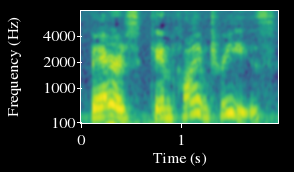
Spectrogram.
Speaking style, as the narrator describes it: Tess quavered

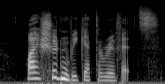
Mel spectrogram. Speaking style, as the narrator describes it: said the boilermaker in a reasonable tone

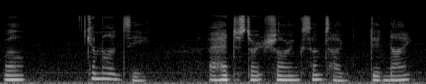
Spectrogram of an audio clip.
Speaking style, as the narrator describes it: She kept her voice light

